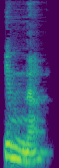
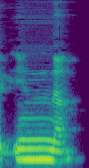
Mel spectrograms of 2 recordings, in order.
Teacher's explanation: the sound of the Ghunnah is prolonged for approximately two harakat, two beats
